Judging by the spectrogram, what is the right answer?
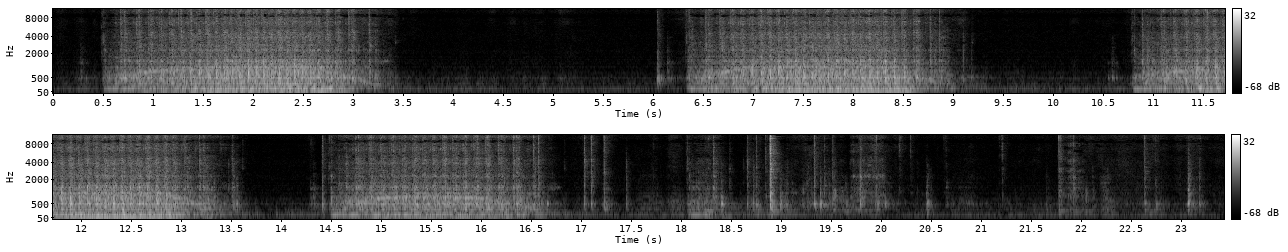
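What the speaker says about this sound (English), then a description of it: "And then I just sew straight seam all the way down." A sewing machine stitches a straight seam in four steady bursts of rapid mechanical whirring, each a few seconds long with short pauses between, followed by lighter clicks and handling of the fabric.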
